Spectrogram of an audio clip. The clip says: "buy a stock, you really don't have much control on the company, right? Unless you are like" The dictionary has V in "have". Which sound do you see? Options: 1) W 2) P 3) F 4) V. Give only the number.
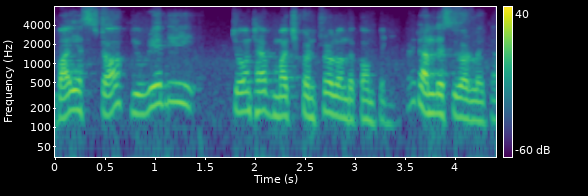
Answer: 4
